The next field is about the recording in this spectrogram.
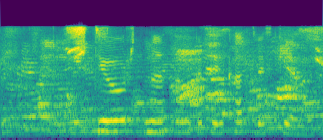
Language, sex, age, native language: Icelandic, female, 10, Icelandic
